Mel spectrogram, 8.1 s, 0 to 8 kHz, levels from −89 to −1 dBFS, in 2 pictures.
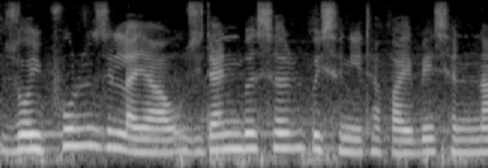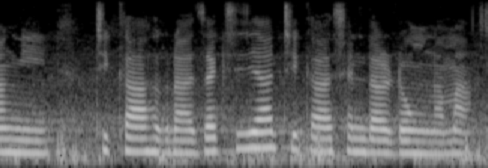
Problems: none marked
